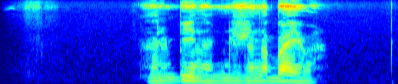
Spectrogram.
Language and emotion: Russian, angry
